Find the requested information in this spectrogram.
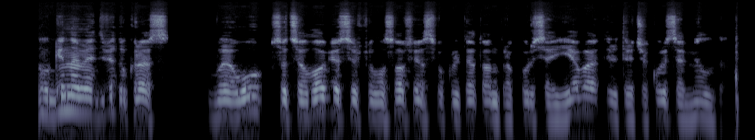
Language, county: Lithuanian, Alytus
